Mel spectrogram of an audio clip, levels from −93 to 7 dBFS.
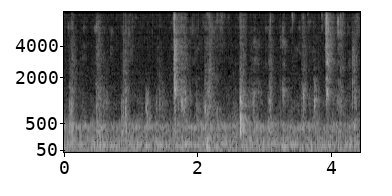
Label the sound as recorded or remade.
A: remade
